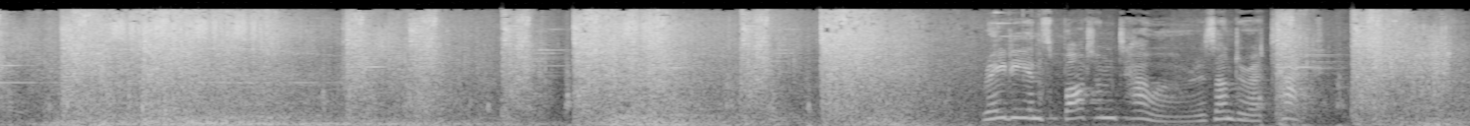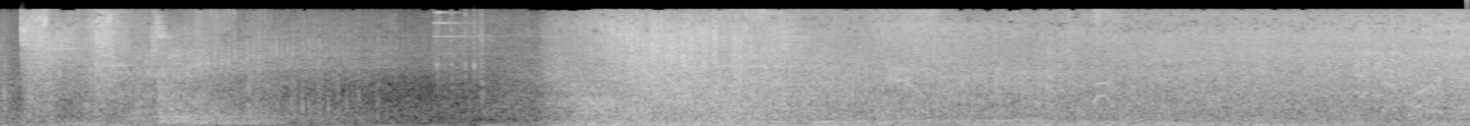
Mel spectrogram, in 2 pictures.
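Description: Weapons clash and strike repeatedly.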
